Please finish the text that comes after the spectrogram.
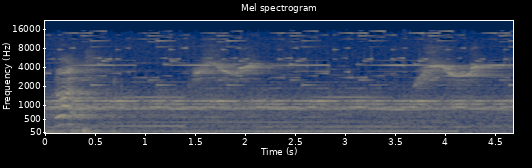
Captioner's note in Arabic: صفير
